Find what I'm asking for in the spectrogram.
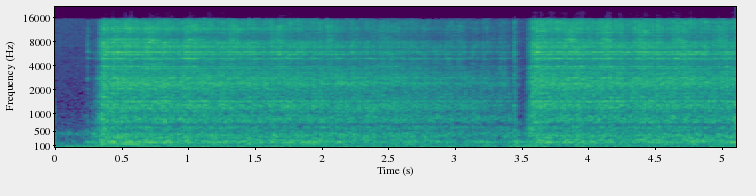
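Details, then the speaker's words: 2018 Ram 3500 G56 manual transmission, clutch out: throw-out (release) bearing spun by hand gives rough, gritty grinding whir; clutch not really worn, pilot bearing not failed; worn release bearing. "the pilot bearing i would like to replace even though it hasn't failed yet but the throw out bearing is terrible listen to it"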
